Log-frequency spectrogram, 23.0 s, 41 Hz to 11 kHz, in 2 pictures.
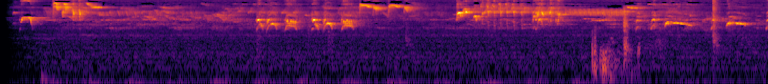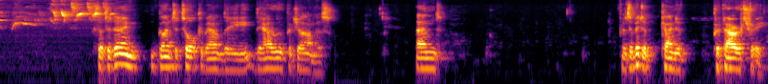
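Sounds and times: birds chirping and trilling: 0.1s - 16.2s, 20.8s - 23.0s.

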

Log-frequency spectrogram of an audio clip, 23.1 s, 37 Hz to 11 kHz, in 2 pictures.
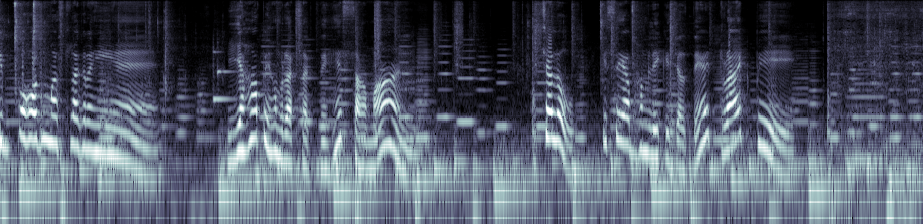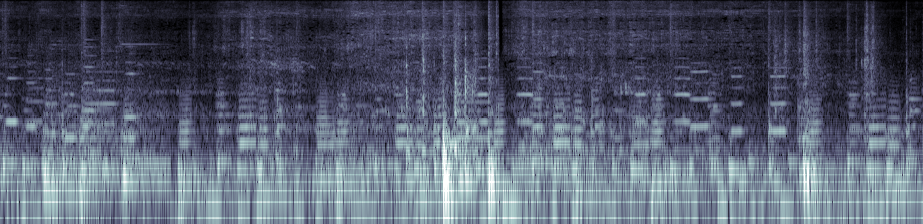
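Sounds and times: bright melody over low beat: 1.2s - 23.0s.

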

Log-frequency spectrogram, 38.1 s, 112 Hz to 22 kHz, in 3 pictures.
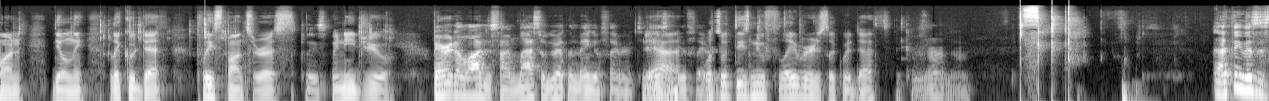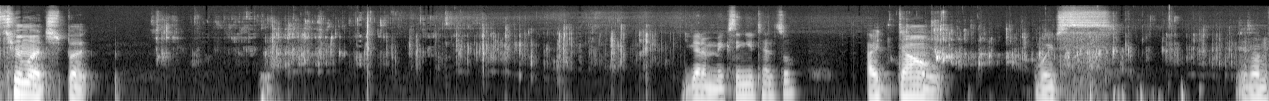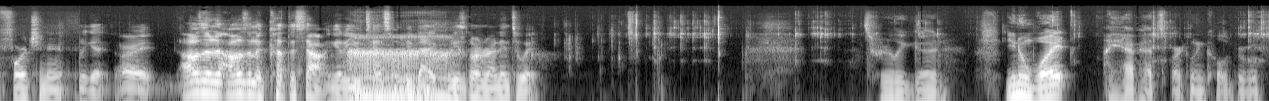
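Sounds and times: wet mouth clicks: 10.2s - 10.8s
person sipping and swallowing: 14.2s - 19.5s, 22.0s - 25.1s, 28.9s - 30.0s
sparkling water fizzing: 14.2s - 20.2s, 21.2s - 25.5s.

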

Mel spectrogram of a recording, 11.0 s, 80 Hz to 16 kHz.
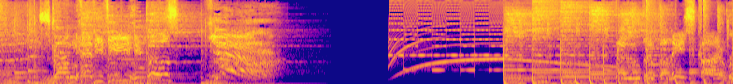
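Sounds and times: police siren wailing: 5.8s - 9.5s.

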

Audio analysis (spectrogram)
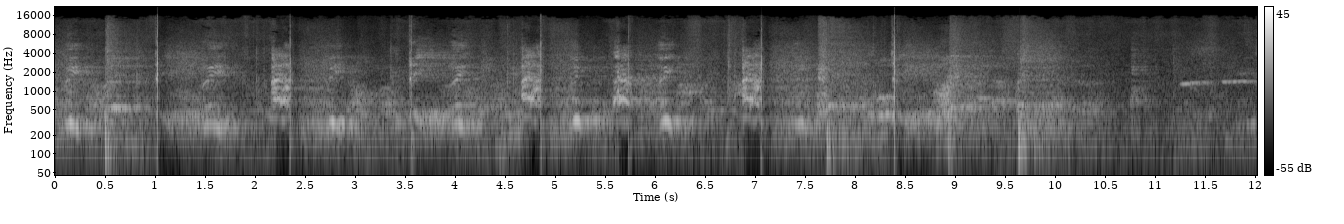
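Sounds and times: people shouting: 0.0s - 3.0s, 3.6s - 9.1s
kicks smacking on pads: 7.0s - 10.1s.

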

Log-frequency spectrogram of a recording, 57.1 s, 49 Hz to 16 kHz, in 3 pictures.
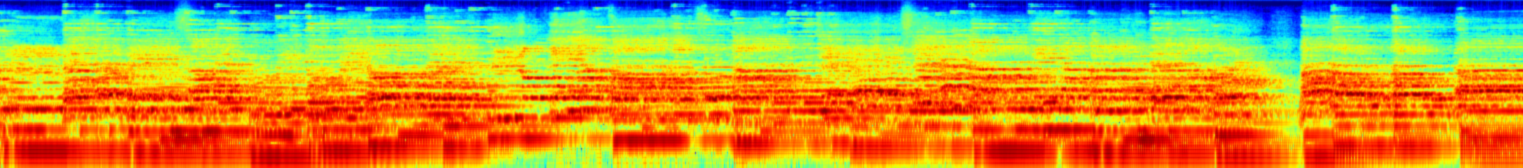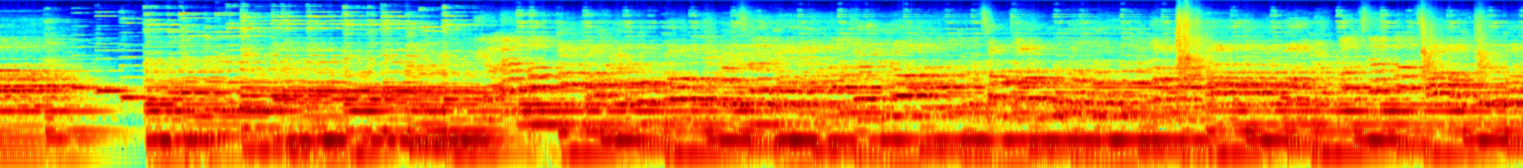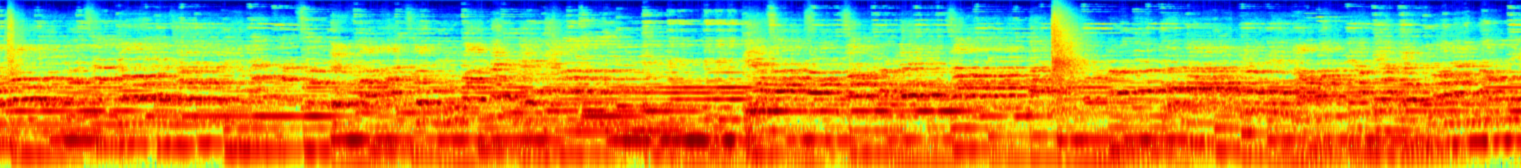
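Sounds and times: choir singing a hymn: 0.0s - 20.3s, 21.1s - 57.0s
steady accompaniment: 0.0s - 57.0s
sharp percussive strikes: 33.7s - 34.4s, 51.2s - 51.9s.

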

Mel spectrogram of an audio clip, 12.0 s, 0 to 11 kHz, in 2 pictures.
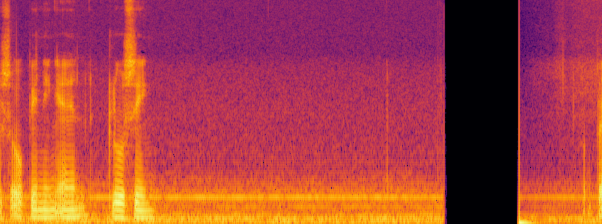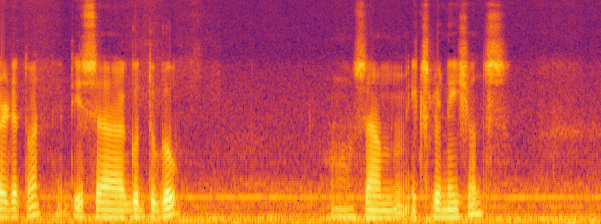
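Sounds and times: machinery drone and hum: 0.0s - 4.5s, 5.2s - 12.0s.

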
